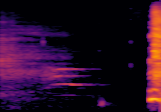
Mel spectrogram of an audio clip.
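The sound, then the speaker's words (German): A male cat gives a drawn-out, wavering meow that fades over under a second, followed by a brief soft thump and then a sudden loud noisy burst. “Habt ihr das gehört? Das ist der Kater.”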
